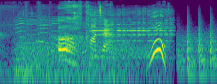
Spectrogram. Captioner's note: groans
